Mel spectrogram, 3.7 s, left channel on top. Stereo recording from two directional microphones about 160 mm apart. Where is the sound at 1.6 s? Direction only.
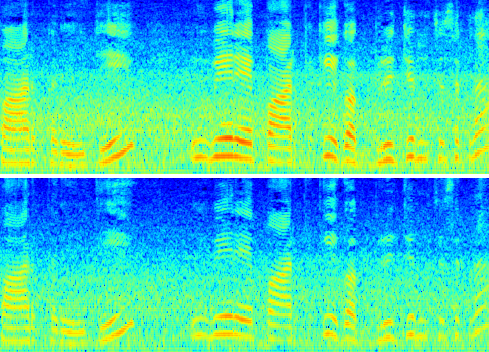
25° left (ahead or behind).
